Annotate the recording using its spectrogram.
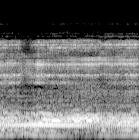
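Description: Male Carnatic vocalist singing with wavering, ornamented pitch glides (gamakas) over a steady drone.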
